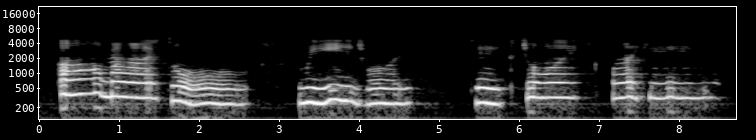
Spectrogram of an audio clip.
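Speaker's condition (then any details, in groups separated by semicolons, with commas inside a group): Cerebral palsy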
